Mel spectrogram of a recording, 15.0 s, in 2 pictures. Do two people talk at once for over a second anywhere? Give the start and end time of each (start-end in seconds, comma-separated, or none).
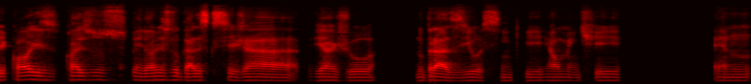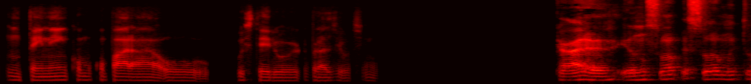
none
